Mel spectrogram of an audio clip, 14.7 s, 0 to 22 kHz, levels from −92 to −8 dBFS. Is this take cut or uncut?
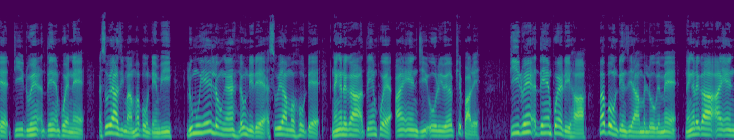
uncut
